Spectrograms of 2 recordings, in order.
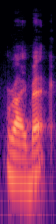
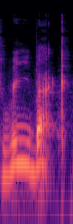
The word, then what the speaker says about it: Riebeck: Uh, I pronounce it Riebeck and so do a lot of the gamers, but I Googled it and it says uh, you can pronounce it Reebeck, which is tied to the Riebeck riebeckite mineral. So, it's Reebeck.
